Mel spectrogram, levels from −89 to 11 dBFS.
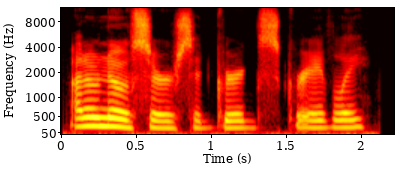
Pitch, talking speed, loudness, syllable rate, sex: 195 Hz, 190 wpm, -16 LUFS, 4.5 syllables/s, female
